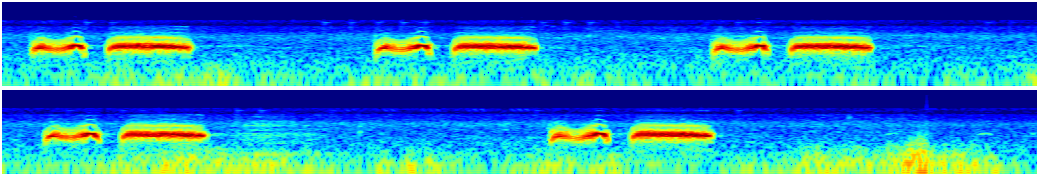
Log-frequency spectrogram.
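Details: Decoy spotted dove calling to provoke wild doves, repeating a double coo phrase, a quick doubled note then a longer rolling coo, five times about every two seconds, over faint low rumbling.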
